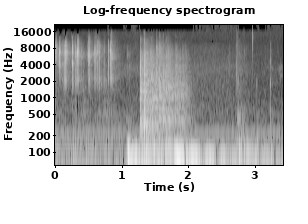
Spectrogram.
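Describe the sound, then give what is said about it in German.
Dice clatter and roll across a hard tabletop in a loud rattling burst of about a second, after a few light clicks, and end in one last sharp tap. “Ich habe jetzt den neuen Würfel leider nicht im Griff.”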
